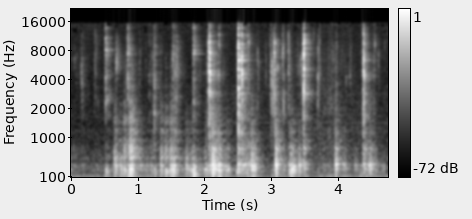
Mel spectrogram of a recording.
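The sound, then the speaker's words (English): Chopped food being mashed in a bowl to break up its cells for DNA extraction: a quick, uneven series of soft thuds and scrapes, a dozen or so strokes over a few seconds, with utensil clinks and no voices. “And then I'm going to start mashing it. This is to start breaking up the cells and to give us a bigger surface area to extract the DNA from.”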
